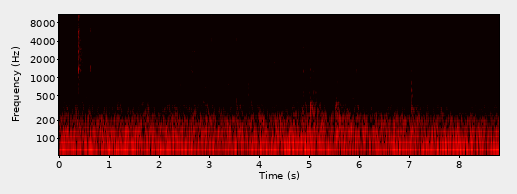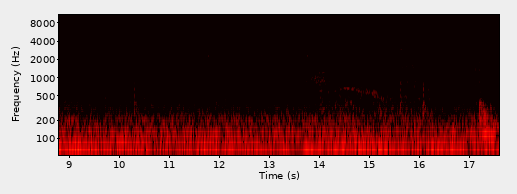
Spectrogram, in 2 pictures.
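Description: Fingertips tap softly on a glass touchscreen.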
